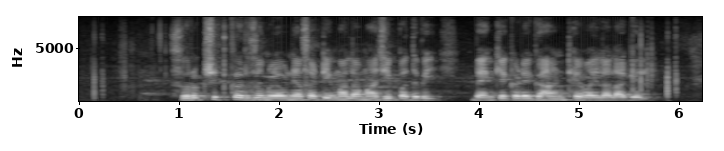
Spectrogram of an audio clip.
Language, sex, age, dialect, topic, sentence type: Marathi, male, 25-30, Standard Marathi, banking, statement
